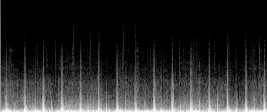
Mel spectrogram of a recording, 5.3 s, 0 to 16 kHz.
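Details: Person's own fast heart sounds during step-up exercise, regular heartbeat about 170 beats a minute with paired thumps close together; normal exertional rapid heart rate.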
